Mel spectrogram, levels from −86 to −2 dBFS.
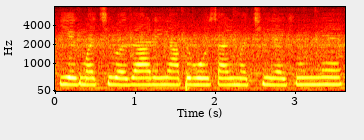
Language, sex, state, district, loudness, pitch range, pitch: Hindi, female, Uttar Pradesh, Jyotiba Phule Nagar, -15 LUFS, 235-245 Hz, 240 Hz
